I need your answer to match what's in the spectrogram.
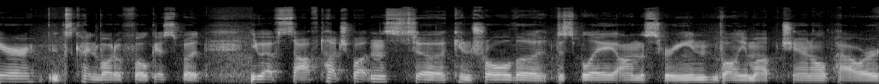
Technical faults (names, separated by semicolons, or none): gain pumping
